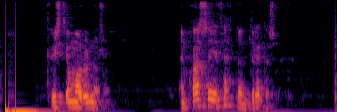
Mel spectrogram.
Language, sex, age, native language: Icelandic, male, 40-49, Icelandic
